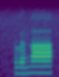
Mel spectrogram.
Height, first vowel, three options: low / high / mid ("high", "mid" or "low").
mid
